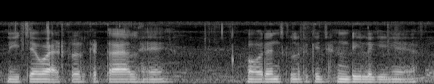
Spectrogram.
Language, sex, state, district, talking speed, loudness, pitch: Hindi, male, Uttar Pradesh, Lalitpur, 165 wpm, -18 LUFS, 120 Hz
